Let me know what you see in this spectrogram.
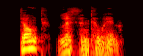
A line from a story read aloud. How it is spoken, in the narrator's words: Aristides said through clenched teeth, spraying spittle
